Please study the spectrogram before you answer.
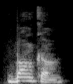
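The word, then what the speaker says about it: Buncombe: Bunkham.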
